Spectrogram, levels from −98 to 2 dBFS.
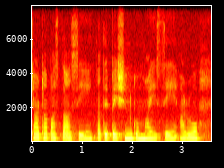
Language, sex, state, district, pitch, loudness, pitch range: Nagamese, female, Nagaland, Dimapur, 210 Hz, -16 LUFS, 205-215 Hz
